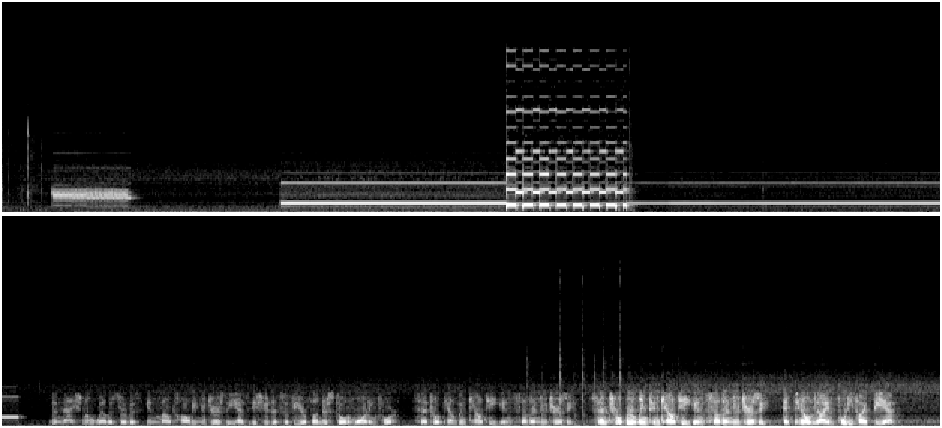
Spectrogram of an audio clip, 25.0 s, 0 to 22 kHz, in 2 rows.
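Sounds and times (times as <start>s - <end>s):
steady warning alarm tone: 0.7s - 1.8s, 3.7s - 12.4s.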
